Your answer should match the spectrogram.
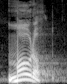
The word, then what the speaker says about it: Modell: during your read note Modell is pronounced modal modal this underwear is as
